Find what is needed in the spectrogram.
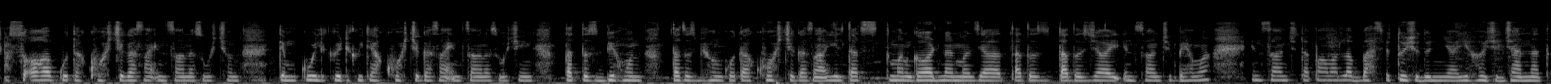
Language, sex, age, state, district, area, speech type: Kashmiri, male, 45-60, Jammu and Kashmir, Baramulla, rural, spontaneous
